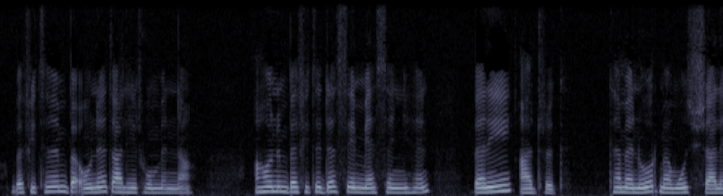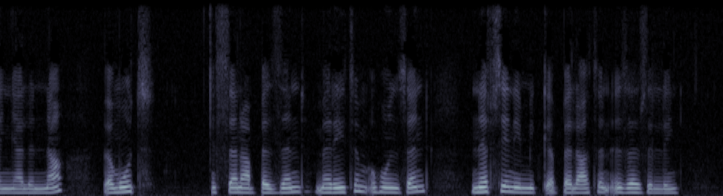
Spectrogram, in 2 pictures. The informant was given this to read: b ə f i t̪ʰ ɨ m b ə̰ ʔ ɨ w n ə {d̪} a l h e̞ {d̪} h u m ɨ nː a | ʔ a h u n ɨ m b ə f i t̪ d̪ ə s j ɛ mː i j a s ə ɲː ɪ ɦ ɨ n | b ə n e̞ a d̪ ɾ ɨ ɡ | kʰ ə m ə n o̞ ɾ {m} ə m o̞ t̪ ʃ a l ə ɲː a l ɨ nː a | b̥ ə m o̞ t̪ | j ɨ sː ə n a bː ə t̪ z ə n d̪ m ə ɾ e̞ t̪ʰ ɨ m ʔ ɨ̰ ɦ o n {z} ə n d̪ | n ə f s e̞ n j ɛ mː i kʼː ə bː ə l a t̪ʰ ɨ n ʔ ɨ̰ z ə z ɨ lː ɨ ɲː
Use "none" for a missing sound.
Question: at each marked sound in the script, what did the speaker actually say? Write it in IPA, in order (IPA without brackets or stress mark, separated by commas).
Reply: t̪, d̪, m, z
